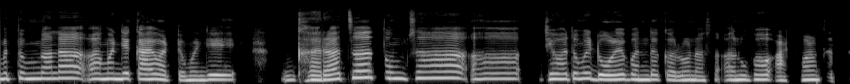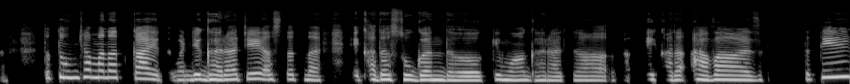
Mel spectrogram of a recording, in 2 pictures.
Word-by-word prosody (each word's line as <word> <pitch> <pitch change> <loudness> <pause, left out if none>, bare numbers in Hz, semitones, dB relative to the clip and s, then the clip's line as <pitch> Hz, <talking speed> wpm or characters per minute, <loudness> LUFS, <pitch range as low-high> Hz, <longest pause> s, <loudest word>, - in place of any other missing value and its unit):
मग 255 - +2
तुम्हाला 270 +1 +1
अ, 250 0 -2
म्हणजे 255 +1 +3
काय 240 -1 +4
वाटतं, 205 -4 -1
म्हणजे 215 +2 +2 0.6
घराचं 240 - +3
तुमचा 275 0 -1 0.5
अ, 240 - -4 0.7
जेव्हा 245 0 +2
तुम्ही 265 0 0
डोळे 225 0 +4
बंद 215 -1 +3
करून 205 0 0
असं 190 -1 -6
अनुभव 215 +2 +1
आठवण 210 +3 -1
करता, - - -21 0.4
तर - - -4
तुमच्या 315 +1 +1
मनात 315 -1 +2 0.2
काय 265 -2 +4
येतं? 215 -3 -7
म्हणजे 205 +3 0
घराचे 225 +4 +2
असतात 230 +1 -5
ना 205 -2 -1 0.4
एखादा 225 +2 0
सुगंध 210 -1 +1 0.4
किंवा 205 -3 0
घराचा 190 0 -4 0.5
एखादा 205 -1 -4 0.2
आवाज, 210 -2 +1 0.5
तर - - -5
ती 335 +9 +2
220 Hz, 125 wpm, -19 LUFS, 205-255 Hz, 0.7 s, काय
